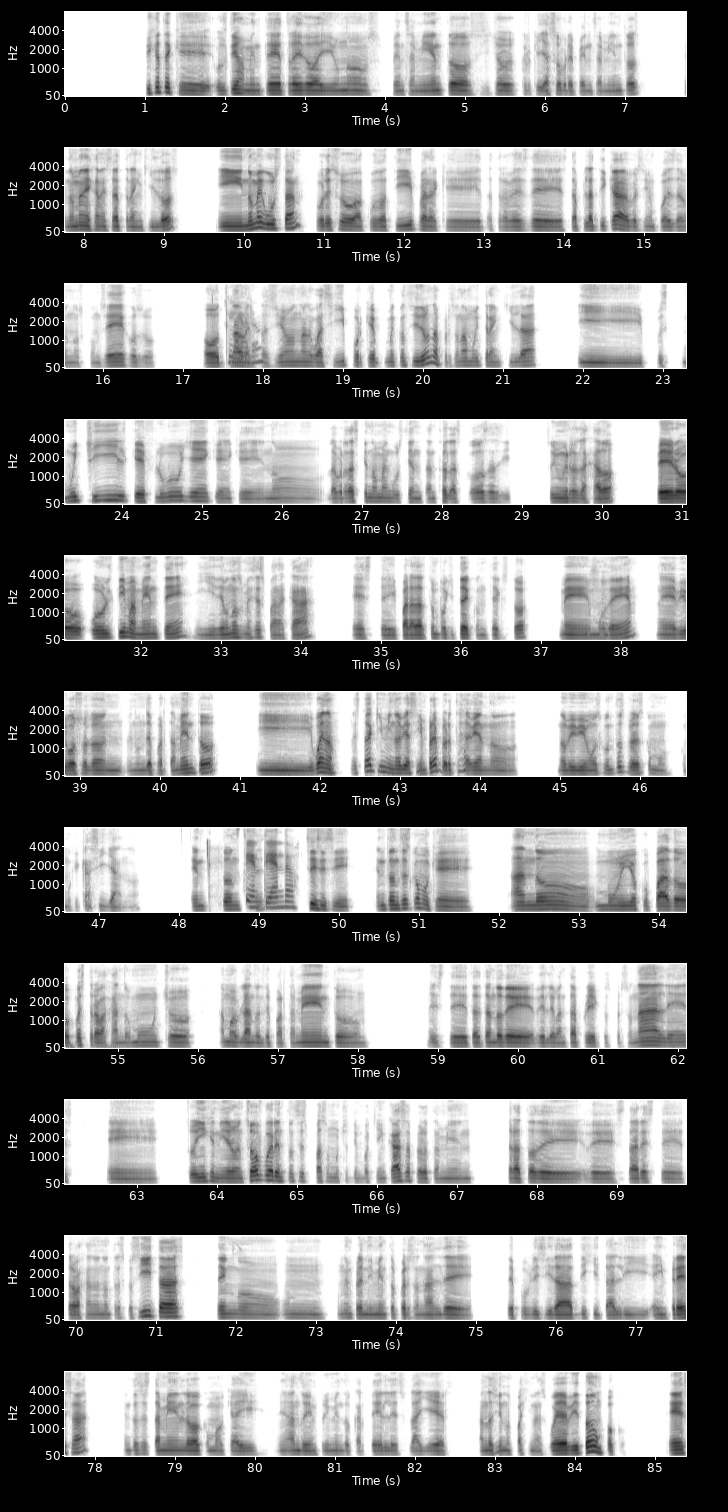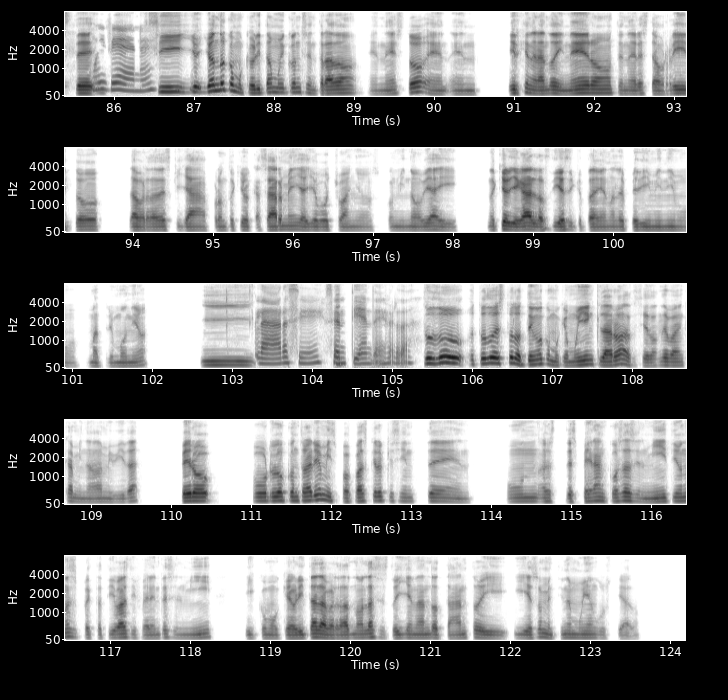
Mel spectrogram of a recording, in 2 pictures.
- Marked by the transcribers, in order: laughing while speaking: "todavía"; other background noise
- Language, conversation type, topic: Spanish, advice, ¿Cómo puedo conciliar las expectativas de mi familia con mi expresión personal?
